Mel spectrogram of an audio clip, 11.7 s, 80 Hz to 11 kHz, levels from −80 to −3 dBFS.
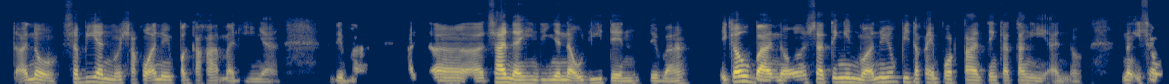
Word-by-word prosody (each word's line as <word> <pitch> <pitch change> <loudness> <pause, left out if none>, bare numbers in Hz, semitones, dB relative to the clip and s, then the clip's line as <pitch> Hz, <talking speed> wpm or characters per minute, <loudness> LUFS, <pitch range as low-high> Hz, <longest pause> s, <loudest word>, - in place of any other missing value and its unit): ano 110 -2 0
sabihan 165 0 0
mo 130 - -2
siya 135 +1 -6
kung - - +1
ano 135 -1 0
yung 130 - -5
pagkakamali 115 -3 -6
niya, 95 - -8 0.6
'di - - -5
ba? - - -11 0.5
At, - - -10 0.2
ah, 115 -1 +1 0.2
at - - -17
sana 165 -4 +7
hindi 130 0 -3
niya 130 -1 +3
naulitin 120 -5 -1
'di 110 - -5
ba? 110 +4 -4 0.3
Ikaw 190 +2 +7
ba 125 -7 +7
ano 125 +3 0
sa 155 0 +2
tingin 165 -1 +2
mo, 125 - +3
ano 170 - +2
yung 180 +1 -2
pinaka-importanteng 140 -6 -2
katangian 115 -4 -5
'no 100 -1 -14 0.4
ng - - +1
isang - - -4
130 Hz, 170 wpm, -23 LUFS, 115-150 Hz, 0.6 s, sana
